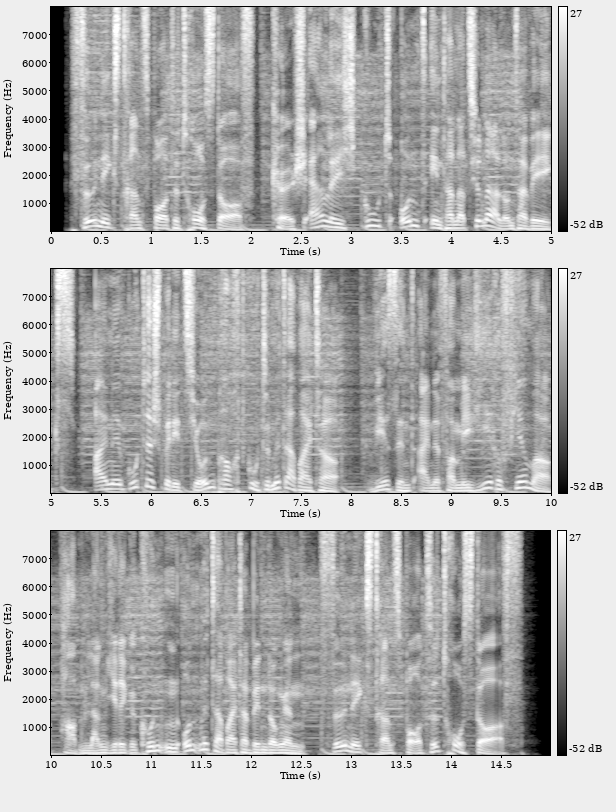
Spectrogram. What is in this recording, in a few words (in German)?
Funkspot; Phoenix Transporte Troisdorf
